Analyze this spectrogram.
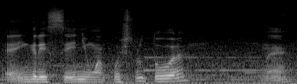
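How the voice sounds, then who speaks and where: Bahian brazilian guy being interviewed, kinda halting, lots of tag questions, medium pitch, music clearly behind. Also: animated. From Salvador, Bahia, Brazil. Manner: halting, repeats phrases, frequent tag questions. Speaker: interview guest, installation business owner. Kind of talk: informal personal account. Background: background music.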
